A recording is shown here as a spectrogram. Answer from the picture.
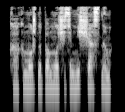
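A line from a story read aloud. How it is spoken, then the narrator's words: Hoarse rasp while spitting. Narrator (Russian): Сплевывая, прохрипел я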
